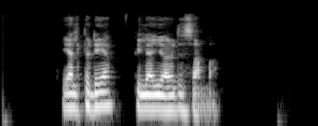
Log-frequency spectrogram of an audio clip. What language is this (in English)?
Swedish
